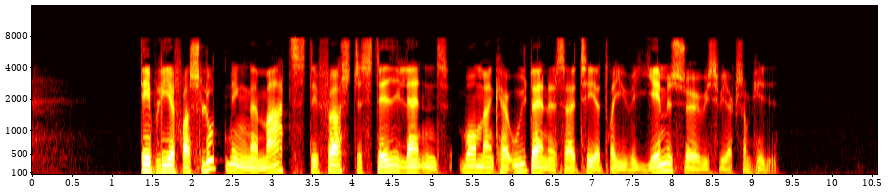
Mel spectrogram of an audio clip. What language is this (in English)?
Danish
